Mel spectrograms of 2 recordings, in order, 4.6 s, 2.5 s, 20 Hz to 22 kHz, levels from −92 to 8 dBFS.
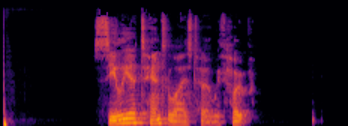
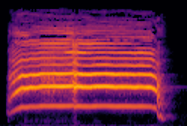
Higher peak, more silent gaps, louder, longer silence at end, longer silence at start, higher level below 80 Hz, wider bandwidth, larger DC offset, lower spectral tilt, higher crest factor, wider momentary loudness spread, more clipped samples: second, -4 dBFS vs 0 dBFS; neither; second, -22 LUFS vs -9 LUFS; first, 1.25 s vs 0.35 s; about the same, 0.05 s vs 0.15 s; first, -42 dBFS vs -80 dBFS; about the same, 15.5 kHz vs 15.5 kHz; neither; first, -5 dB/octave vs 5 dB/octave; first, 20 dB vs 12 dB; first, 13 LU vs 7 LU; neither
